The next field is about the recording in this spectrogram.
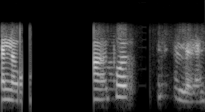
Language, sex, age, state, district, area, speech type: Malayalam, female, 45-60, Kerala, Ernakulam, urban, conversation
